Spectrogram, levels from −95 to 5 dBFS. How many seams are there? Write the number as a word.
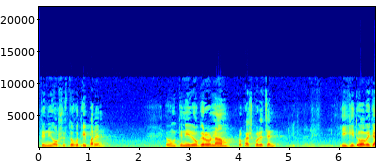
zero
